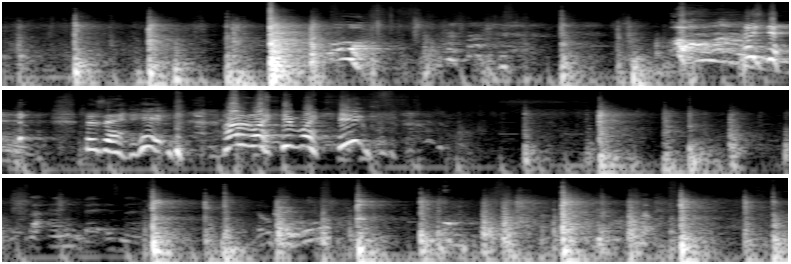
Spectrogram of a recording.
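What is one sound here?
Shoes thud and scuff against a wall.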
